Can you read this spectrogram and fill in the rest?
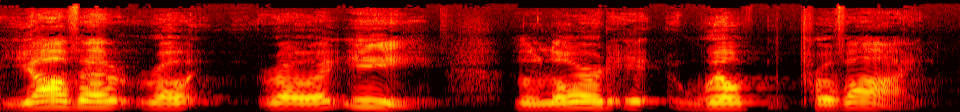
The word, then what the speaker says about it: Yahweh: And all of these, and there are 40, 50, 60 of them in the Bible, all these are telling you what Yahweh, Jehovah, better pronounced Yahweh, does for you and for me, his salvation.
